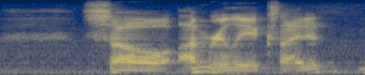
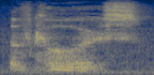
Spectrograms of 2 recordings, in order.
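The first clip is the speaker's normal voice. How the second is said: soft whispered rasp; edgy, raspy; 5 dB quieter than usual. Acted. Masked hero answering the old mercenary, edgy rasp.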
